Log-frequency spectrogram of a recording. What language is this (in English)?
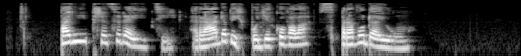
Czech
